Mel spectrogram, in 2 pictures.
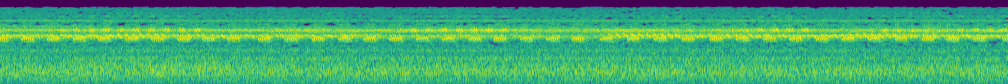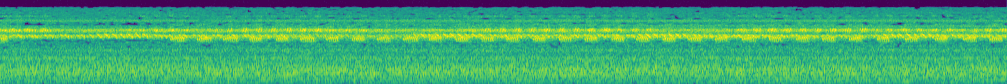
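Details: Insects chirping in a steady, dense high-pitched chorus of rapid pulsed trills, continuous throughout with no other clear sounds.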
